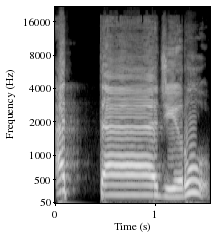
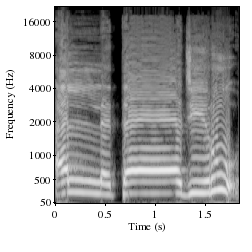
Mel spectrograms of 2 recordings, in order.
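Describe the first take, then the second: First: The L merges into a doubled T sound. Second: The article's L sound is pronounced clearly. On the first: The speaker calls it right. "আত হবে" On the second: The speaker calls it wrong. "না না, হয়নি। আল হবে না"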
